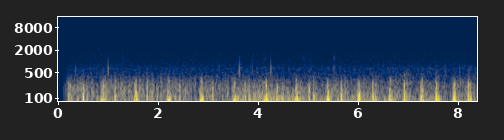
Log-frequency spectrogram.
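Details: Regular low paired thumps at about 90 bpm with a steady hum, recorded during breath-holding, as part of a recording of heart sounds during and after holding the breath; normal heart sounds.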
